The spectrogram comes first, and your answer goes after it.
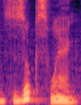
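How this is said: It is said with an English pronunciation. "as you guys would probably pronounce it"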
